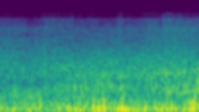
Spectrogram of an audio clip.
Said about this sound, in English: Man, the water looks angry today. All the wind blowing it.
